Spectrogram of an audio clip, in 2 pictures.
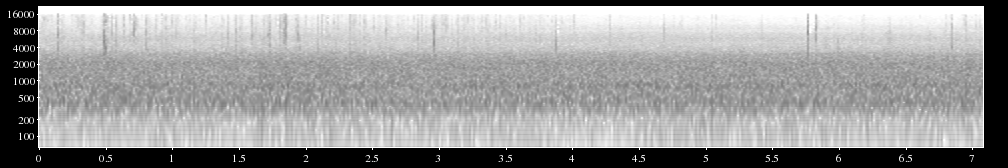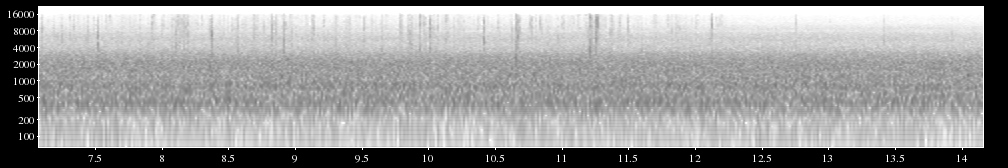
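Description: Steady rushing of a river, even and unbroken, with many small sharp ticks scattered through it.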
